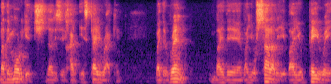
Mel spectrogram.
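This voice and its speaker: With a non-native accent, a man speaks at a moderate pace in a fairly low pitch, his dark, mellow tone somewhat breathy and his pitch variation ordinary. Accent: foreign accent in English. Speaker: chef and political commentator. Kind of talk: livestream monologue. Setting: home livestream on camera. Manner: animated; halting.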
